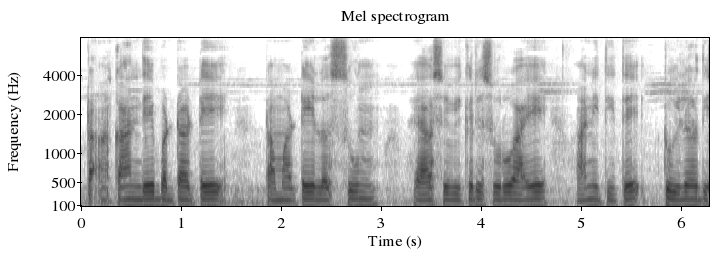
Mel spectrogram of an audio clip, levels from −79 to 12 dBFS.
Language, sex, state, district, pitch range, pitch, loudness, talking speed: Marathi, female, Maharashtra, Chandrapur, 105-115 Hz, 110 Hz, -16 LUFS, 135 wpm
